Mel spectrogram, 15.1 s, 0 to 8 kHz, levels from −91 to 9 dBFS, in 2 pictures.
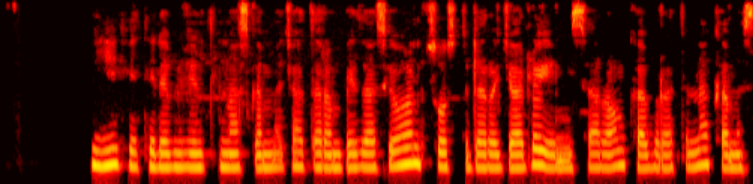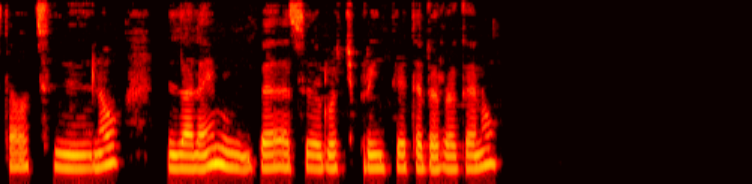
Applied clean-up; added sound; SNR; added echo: none; none; none; none.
